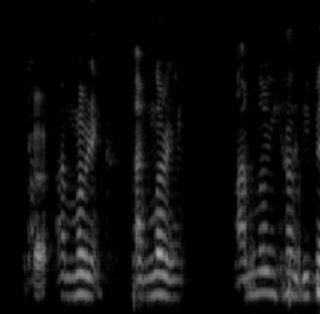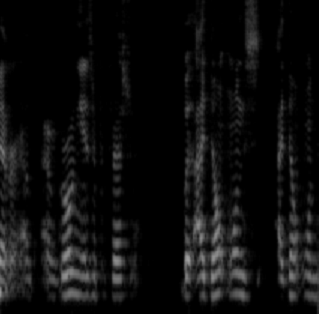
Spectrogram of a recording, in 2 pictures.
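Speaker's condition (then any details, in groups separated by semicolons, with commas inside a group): Cerebral palsy; lifelong physical disability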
